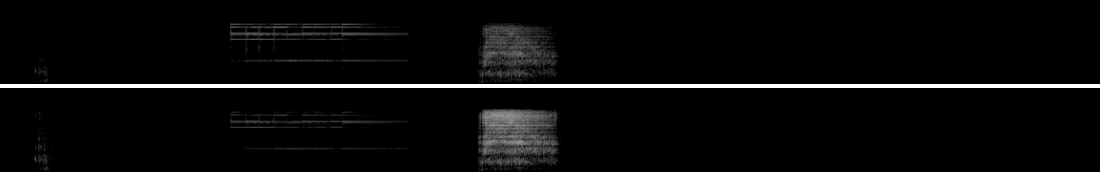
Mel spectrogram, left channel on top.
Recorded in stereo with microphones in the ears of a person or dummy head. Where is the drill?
70° right (ahead or behind).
